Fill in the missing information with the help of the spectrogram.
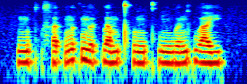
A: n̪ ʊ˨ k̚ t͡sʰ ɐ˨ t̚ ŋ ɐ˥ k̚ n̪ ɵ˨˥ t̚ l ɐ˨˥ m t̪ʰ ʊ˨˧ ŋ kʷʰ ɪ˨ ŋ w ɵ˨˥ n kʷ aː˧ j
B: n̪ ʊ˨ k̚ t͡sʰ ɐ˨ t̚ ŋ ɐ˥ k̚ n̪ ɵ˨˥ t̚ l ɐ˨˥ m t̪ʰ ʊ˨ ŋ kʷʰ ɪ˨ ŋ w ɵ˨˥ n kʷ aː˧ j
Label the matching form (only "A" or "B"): B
